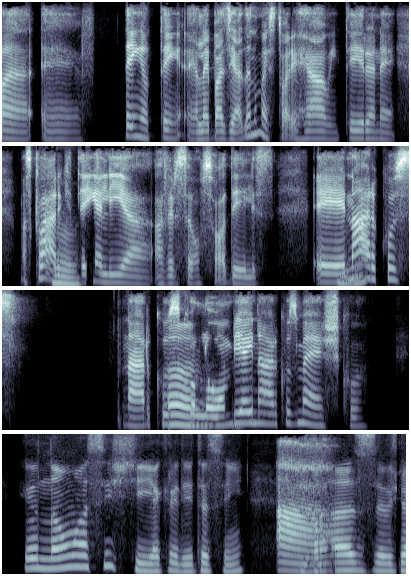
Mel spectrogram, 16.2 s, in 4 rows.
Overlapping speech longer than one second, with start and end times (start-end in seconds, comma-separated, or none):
none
